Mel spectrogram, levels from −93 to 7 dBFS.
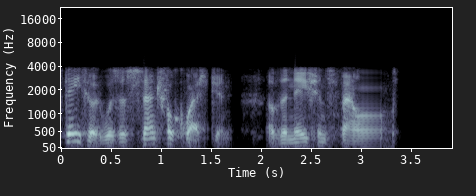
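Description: iLBC codec coding runs through the whole speech clip, with the band held between 300 Hz and 3.6 kHz. Each 20 ms frame's excitation is coded on its own, which fits iLBC's 15.2 kbps mode, and it leaves the speech plainly rough and slightly synthetic, with no content above the line band.

Lost iLBC frames first appear from 1.01 to 1.09 s, a 40 ms loss. The decoder fills the gap by repeating the last pitch cycle blended with noise, giving a brief buzzy, held vowel before clean decoding returns immediately.

Lost iLBC frames return from 3.00 to 3.34 s, a 320 ms loss. Here the concealment stretches the repeated pitch cycle and noise much longer, so a breathy, droning vowel sound fades out across the gap before the independently coded frames restore normal speech at once.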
